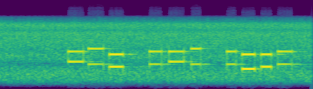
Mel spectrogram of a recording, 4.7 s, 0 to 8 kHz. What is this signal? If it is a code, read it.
DTMF, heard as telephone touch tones, dialled by hand, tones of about 200 ms, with phone line noise and room echo. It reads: 094 809 8148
